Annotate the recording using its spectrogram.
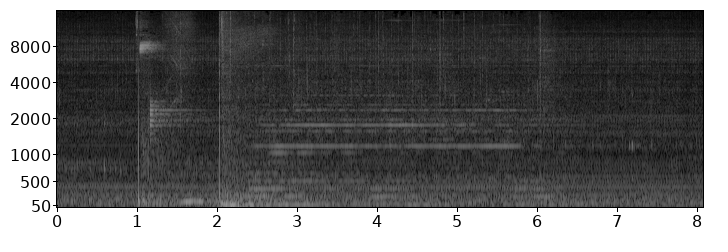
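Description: A machine hums and crackles with electric sparks.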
